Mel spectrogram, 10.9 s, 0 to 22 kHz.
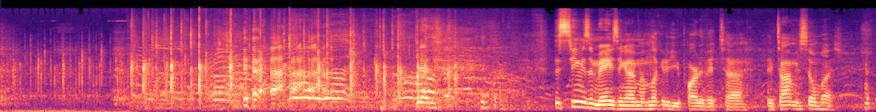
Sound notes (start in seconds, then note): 1.7 clapping; 3.3 laughing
